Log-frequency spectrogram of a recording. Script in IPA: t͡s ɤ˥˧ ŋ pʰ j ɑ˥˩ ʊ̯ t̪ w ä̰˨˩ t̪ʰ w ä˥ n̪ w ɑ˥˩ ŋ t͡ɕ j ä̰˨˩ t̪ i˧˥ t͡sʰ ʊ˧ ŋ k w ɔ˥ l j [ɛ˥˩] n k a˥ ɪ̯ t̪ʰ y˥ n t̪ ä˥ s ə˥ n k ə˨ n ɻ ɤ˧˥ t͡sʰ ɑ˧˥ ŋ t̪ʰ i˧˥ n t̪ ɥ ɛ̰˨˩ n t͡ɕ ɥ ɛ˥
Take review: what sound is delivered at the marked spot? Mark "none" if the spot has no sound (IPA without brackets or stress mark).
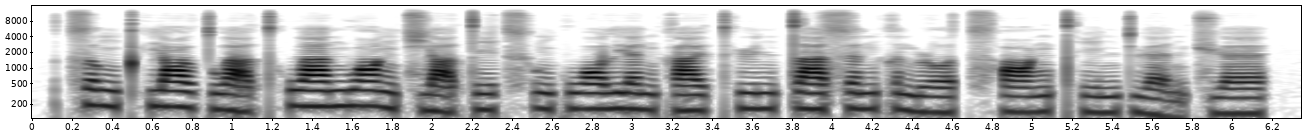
ɛ˥˩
